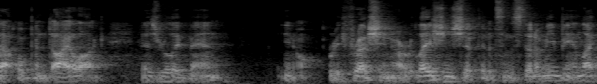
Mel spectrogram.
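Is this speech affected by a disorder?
Yes: ALS; slowly progressing ALS.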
